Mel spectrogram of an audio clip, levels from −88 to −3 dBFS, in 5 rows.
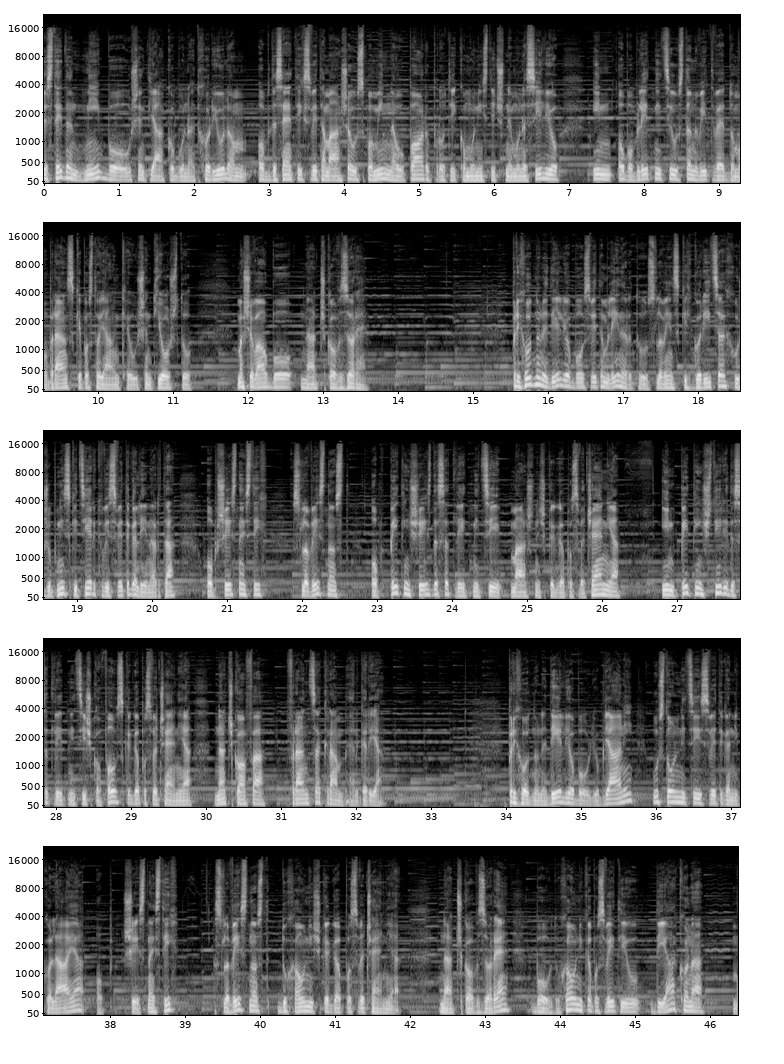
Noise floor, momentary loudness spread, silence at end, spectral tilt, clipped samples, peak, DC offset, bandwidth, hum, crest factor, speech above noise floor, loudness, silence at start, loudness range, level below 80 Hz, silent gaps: -40 dBFS; 8 LU; 0 s; -5 dB/octave; under 0.1%; -4 dBFS; under 0.1%; 17 kHz; none; 16 dB; 22 dB; -19 LUFS; 0 s; 2 LU; -36 dBFS; none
